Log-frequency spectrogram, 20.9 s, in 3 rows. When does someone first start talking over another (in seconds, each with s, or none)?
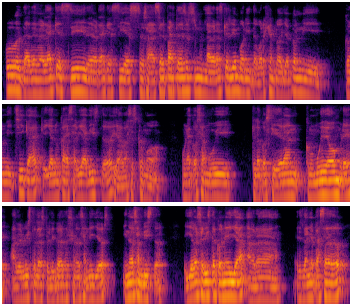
none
